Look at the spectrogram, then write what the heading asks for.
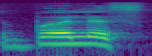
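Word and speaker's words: burlesque: romances of his times burlesk b e bu r l e s q u e burlesk shazza employed three principal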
